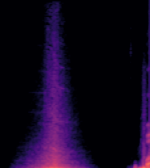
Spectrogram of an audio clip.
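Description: A whoosh sound effect for an animated title transition, swelling and then fading away within about a second. A narrator's voice starts just before the end.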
